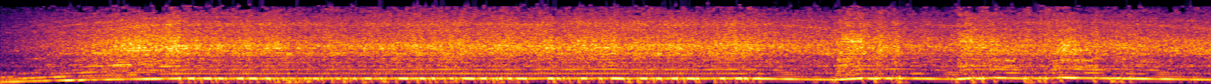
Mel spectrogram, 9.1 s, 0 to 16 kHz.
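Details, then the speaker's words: Old Miata, warmed up after about 10 minutes: revs climb, then hang and stumble around 5,500 rpm as if hitting a rev limiter. A timing light showed the ignition timing badly out of adjustment. "something interesting I don't know exactly what's going on but at around 5,500 RPMs it acts like it's hitting a rev limiter"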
